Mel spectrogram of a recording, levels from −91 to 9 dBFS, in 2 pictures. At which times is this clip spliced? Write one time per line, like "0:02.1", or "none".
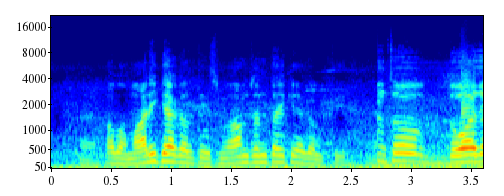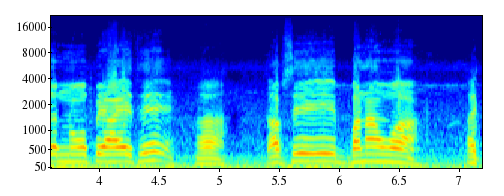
0:02.8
